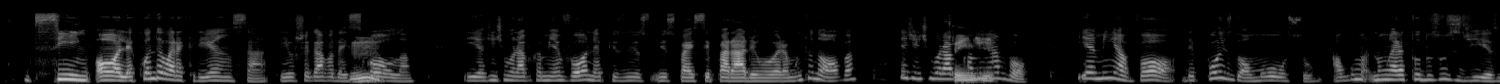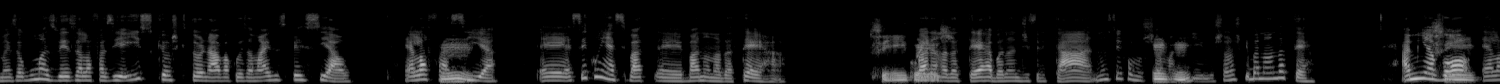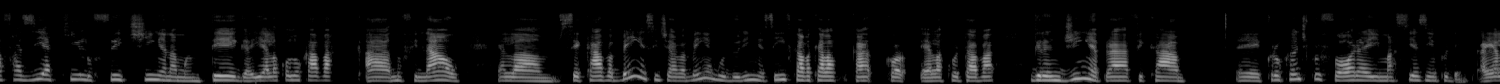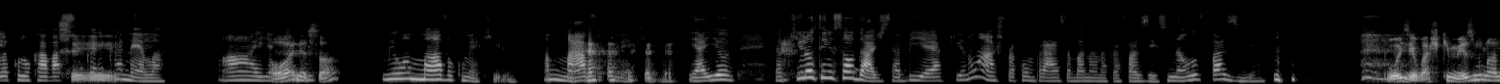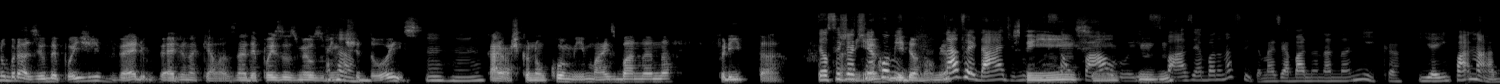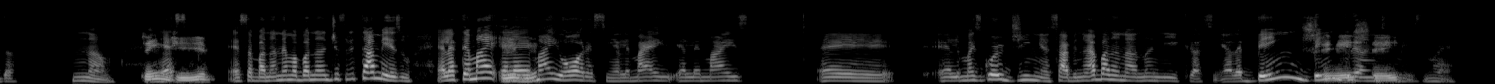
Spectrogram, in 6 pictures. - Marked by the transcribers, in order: tapping; laugh; laugh
- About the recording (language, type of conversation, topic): Portuguese, unstructured, Qual é a comida típica da sua cultura de que você mais gosta?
